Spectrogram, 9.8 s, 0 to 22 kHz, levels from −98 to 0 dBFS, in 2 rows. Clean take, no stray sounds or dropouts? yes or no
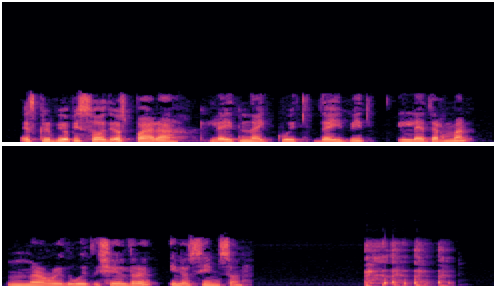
no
